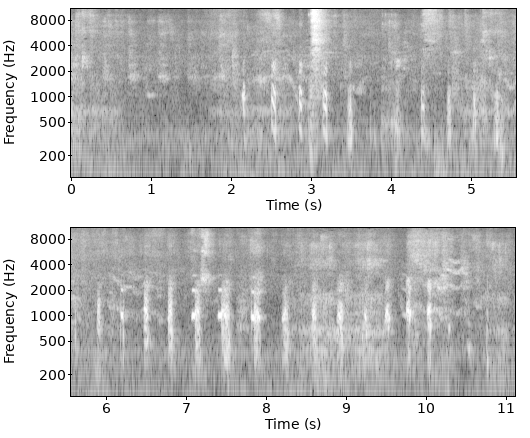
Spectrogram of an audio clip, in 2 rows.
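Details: Boston Terrier male puppy born 12 March 2020, offered for sale, giving a long run of short, sharp yips or whimpers, about three per second, starting after two quiet seconds and continuing unevenly to the end against a quiet indoor background.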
